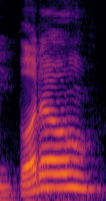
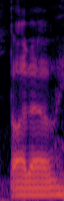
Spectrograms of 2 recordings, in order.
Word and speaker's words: Butto: his last name is butto you never know so kind of i mean if he's if he's jose you want to pronounce it with the latin approach it's bhutto all right i like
